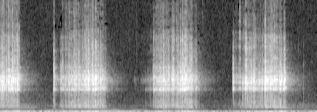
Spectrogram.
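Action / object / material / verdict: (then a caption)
scrape / textured plastic moon lamp sphere / plastic / none. Long nails tap and scratch the sides and top of a large hollow textured plastic moon lamp sphere. Four bright, rasping bursts come in a loose rhythm, with a sharp click just before the second, separated by near silence.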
